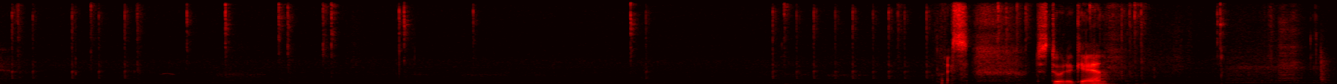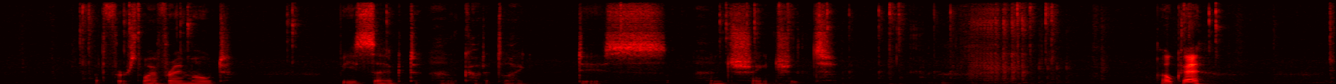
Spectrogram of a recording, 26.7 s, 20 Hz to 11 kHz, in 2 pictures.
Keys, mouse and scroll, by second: 0.2 middle click, 0.9 shift+middle click, 1.7 click, 2.7 r, 3.8 click, 4.6 click, 6.3 middle click, 7.8 shift+middle click, 8.2 middle click, 8.6 middle click, 8.9 middle click, 9.8 KP_7, 10.0 Tab, 10.8 shift+middle click, 11.2 a, 12.0 click, 14.0 z, 15.0 click, 20.4 click, 20.7 click, 21.0 Tab, 21.1 scroll down 2, 21.4 click, 21.7 middle click, 22.1 Tab, 22.3 scroll down 4, 22.5 middle click, 23.4 Tab, 23.7 KP_7, 25.1 z.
